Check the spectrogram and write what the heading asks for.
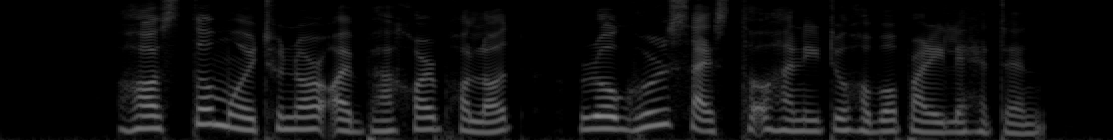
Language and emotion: Assamese, neutral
